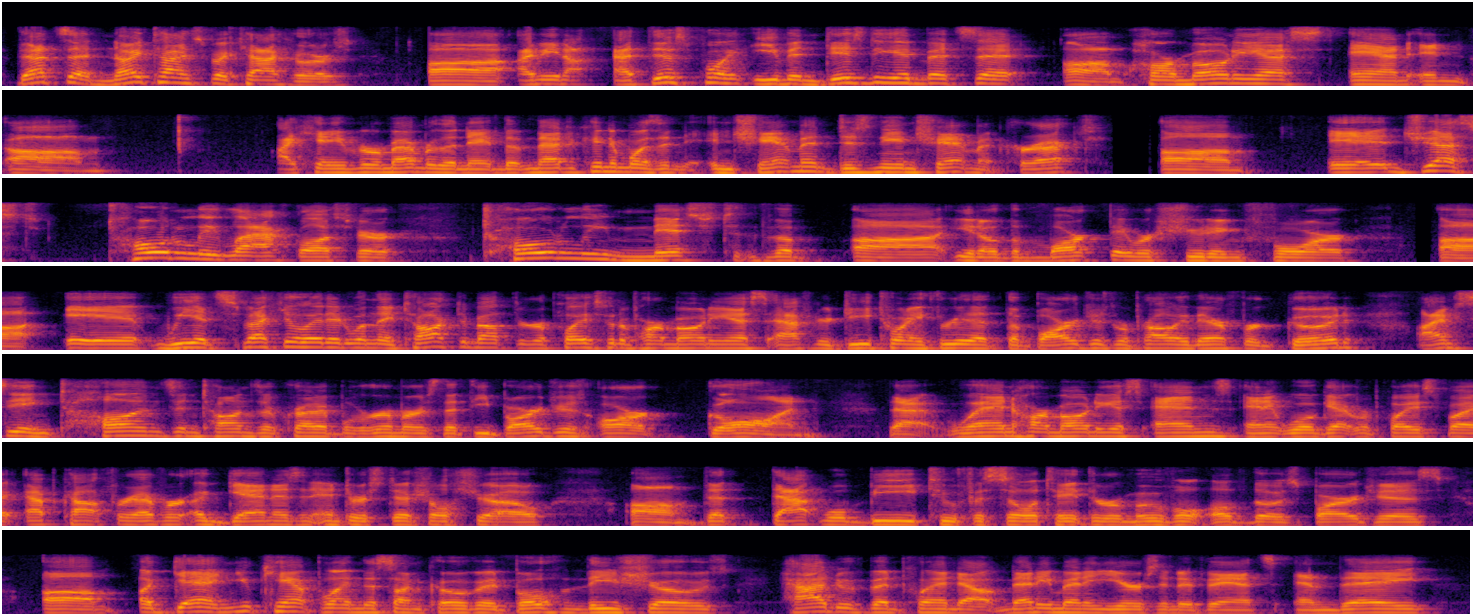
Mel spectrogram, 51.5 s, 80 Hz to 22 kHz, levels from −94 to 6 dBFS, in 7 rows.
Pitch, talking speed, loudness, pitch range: 140 Hz, 165 wpm, -20 LUFS, 130-155 Hz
